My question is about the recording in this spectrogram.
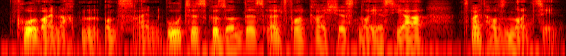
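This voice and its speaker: A man reading listener letters and a story on air as a radio presenter, in a measured, formal way. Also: sits low, lively intonation, vocal fry.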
